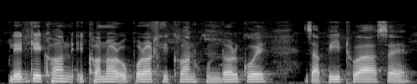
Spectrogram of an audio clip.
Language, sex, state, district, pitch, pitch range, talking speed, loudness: Assamese, male, Assam, Hailakandi, 120 Hz, 110-125 Hz, 130 wpm, -17 LUFS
